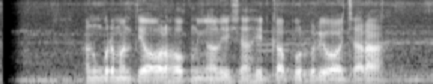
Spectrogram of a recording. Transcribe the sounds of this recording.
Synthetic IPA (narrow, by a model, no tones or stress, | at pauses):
ʔanuŋ̚bərmant̪iaɔlɔɦɔk̚niŋaliʃaɦid̪̚kapʊrkərdiwawat͡ʃaɾa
